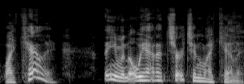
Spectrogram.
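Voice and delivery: high-pitched incredulous repeat; baffled echo. Retold or imitated. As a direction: echo it high, as if never heard of it. Baffled echo of pastor's answer.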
